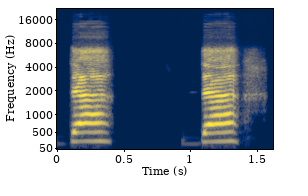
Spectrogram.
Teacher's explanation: the tip of the tongue is pressing at the top, and I let go as I pronounce the fatha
